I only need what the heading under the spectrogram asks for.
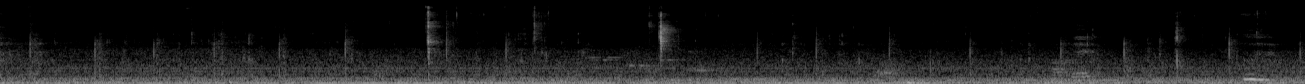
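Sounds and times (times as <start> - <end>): low steady hum: 0.0 - 13.0
wet chewing mouth sounds: 0.0 - 13.0
sharp mouth clicks: 6.5 - 6.9.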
